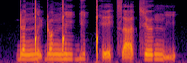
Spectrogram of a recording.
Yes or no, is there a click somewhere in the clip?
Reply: yes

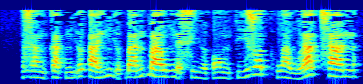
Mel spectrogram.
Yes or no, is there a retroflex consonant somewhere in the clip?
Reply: no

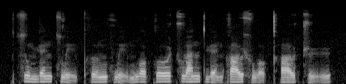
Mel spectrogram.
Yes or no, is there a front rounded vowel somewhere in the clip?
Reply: no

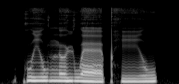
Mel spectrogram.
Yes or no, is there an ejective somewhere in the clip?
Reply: no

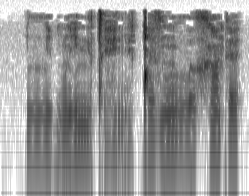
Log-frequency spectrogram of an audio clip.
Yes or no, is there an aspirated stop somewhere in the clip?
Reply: no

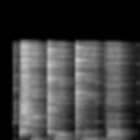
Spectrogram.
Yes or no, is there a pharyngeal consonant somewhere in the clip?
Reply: no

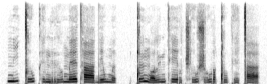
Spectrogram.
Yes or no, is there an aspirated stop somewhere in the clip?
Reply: yes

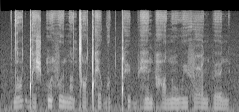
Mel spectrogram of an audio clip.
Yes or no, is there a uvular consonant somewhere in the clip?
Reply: no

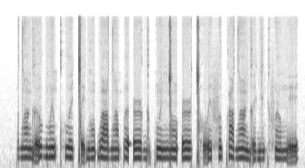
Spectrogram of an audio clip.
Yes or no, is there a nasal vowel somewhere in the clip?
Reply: yes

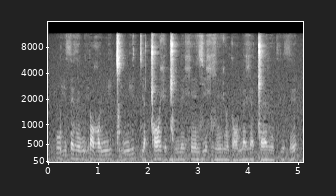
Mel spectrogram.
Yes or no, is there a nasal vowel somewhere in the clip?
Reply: yes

